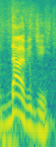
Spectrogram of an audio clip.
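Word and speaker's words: Davide: Ontem eu, pela primeira vez, eu vi o próprio pronunciar o nome dele, ele falou: "David, David.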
